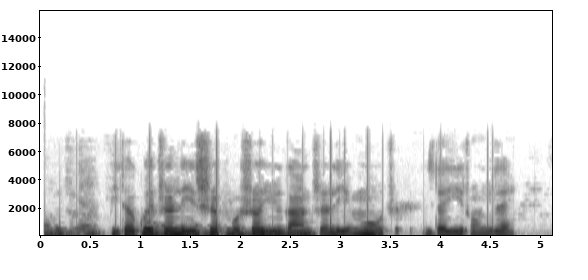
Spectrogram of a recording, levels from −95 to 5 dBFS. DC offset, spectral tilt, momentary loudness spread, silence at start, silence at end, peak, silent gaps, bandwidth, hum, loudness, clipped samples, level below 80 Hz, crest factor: under 0.1%; -8.5 dB/octave; 14 LU; 0.05 s; 0.4 s; -2 dBFS; none; 7.2 kHz; none; -16 LUFS; under 0.1%; -48 dBFS; 14 dB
